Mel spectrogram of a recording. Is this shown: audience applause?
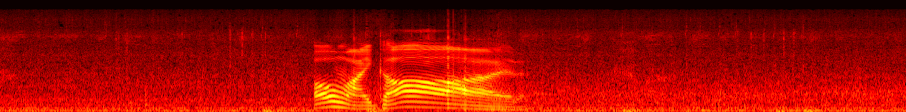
no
